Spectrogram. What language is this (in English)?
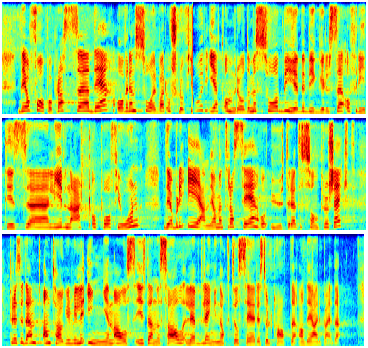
Norwegian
